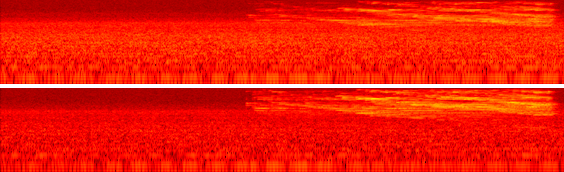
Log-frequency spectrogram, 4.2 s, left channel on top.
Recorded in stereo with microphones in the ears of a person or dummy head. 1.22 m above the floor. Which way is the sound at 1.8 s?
40° right (ahead or behind).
